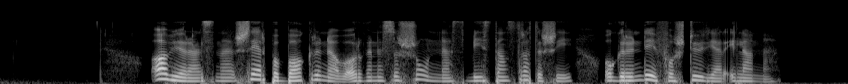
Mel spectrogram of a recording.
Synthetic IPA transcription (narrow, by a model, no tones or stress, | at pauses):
ʔɑːʋjøːɾəlsn̩əʃeːɾpoːbɑːk̚ɡɾʉnɑ̰ːʋɔɾɡɑnɪsɑʃuːnn̩əsbiːst̪ɑnst̪ɾɑt̪əʃiː | ʔoːɡɾʉnd̪ɪəfɔʃʈʉːd̪ɪəɾʔḭːlɑnə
